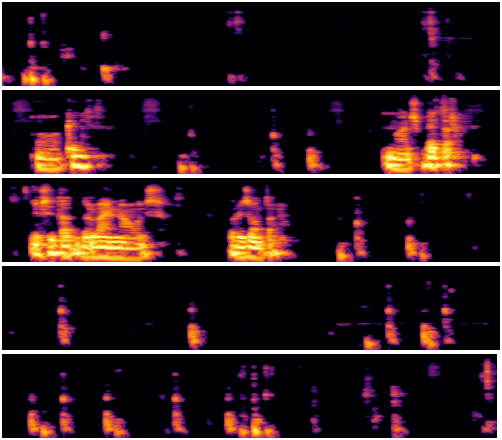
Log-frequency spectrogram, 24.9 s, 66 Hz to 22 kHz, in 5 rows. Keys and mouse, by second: 0.2 ctrl+r, 6.8 Tab, 7.7 middle click, 9.3 click, 10.1-11.6 drag, 15.5-16.9 middle drag, 19.3-21.0 middle drag, 21.6 middle click.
